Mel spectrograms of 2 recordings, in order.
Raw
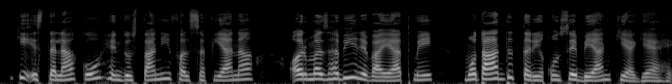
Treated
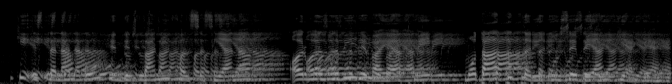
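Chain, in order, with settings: compression 1.5:1, threshold -44 dBFS, peak gain reduction 9.5 dB; bouncing-ball echo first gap 140 ms, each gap 0.7×, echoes 5

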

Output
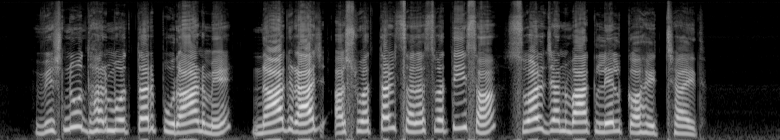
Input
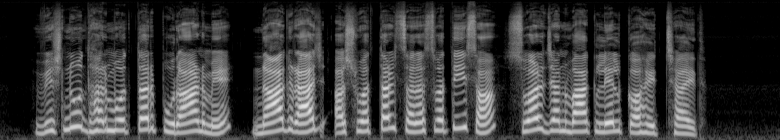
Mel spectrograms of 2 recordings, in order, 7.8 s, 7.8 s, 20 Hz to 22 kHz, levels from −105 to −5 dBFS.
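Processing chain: tracing distortion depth 0.044 ms; trim -1 dB

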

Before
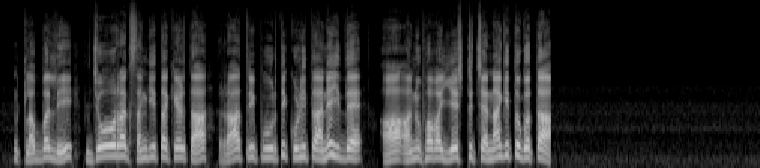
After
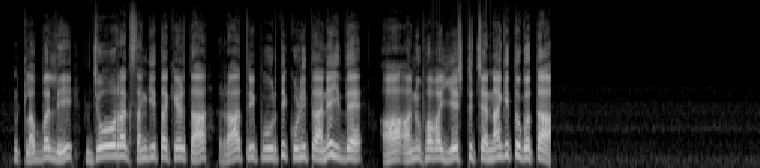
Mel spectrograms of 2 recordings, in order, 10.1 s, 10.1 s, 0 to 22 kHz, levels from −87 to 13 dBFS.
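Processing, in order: 5.64–6.54 s: crackle 25 per s -32 dBFS

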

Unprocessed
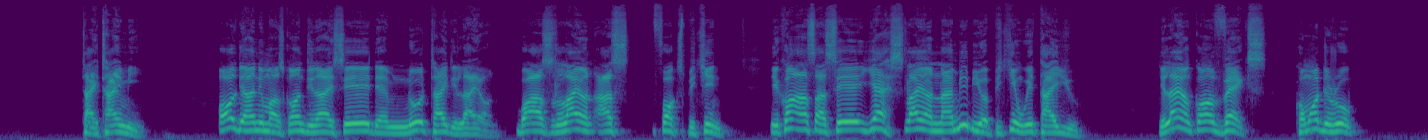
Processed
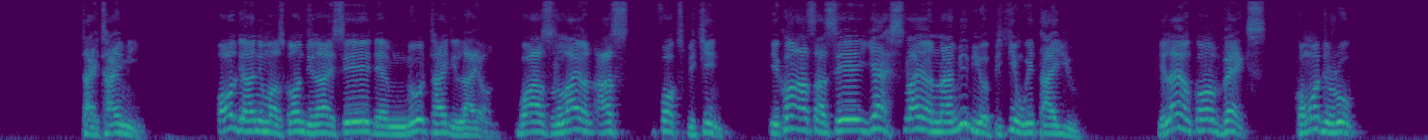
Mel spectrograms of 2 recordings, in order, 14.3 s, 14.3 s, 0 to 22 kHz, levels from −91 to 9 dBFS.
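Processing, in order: frequency axis rescaled in octaves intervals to 128%; Chebyshev shaper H 6 -37 dB, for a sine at -18 dBFS

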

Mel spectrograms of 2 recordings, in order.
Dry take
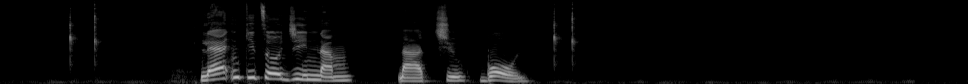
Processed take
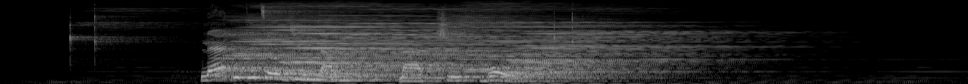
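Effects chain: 0.84–2.22 s: bass shelf 260 Hz -10.5 dB; pitch-shifted reverb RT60 3.2 s, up +12 st, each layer -2 dB, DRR 2.5 dB; trim -2 dB

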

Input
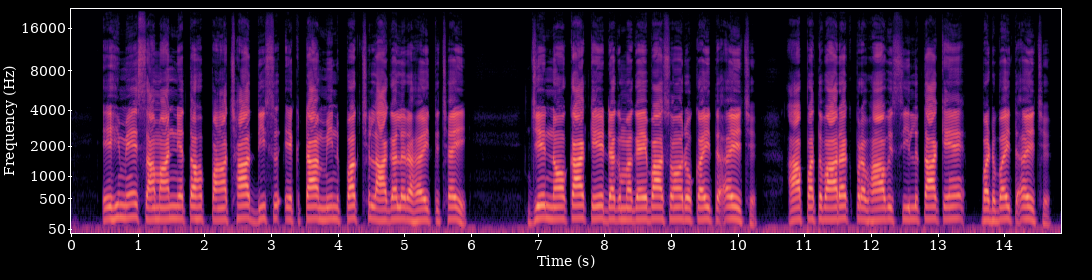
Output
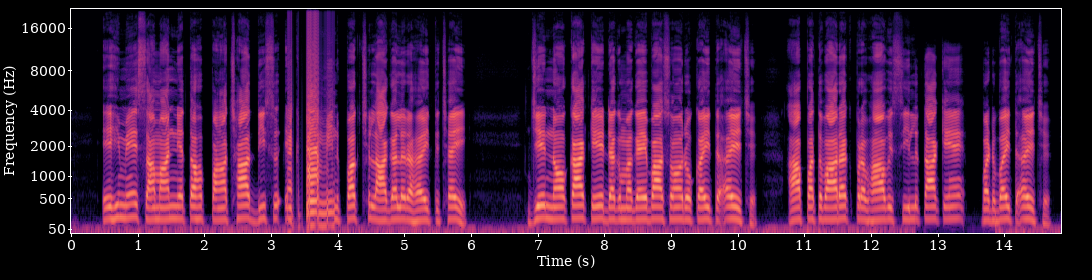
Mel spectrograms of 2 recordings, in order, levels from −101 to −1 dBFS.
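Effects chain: 3.24–3.95 s: cycle switcher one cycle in 2, inverted; 12.65–13.86 s: cabinet simulation 170–9100 Hz, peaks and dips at 530 Hz -7 dB, 1.2 kHz -5 dB, 5.6 kHz -6 dB; trim +1.5 dB

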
